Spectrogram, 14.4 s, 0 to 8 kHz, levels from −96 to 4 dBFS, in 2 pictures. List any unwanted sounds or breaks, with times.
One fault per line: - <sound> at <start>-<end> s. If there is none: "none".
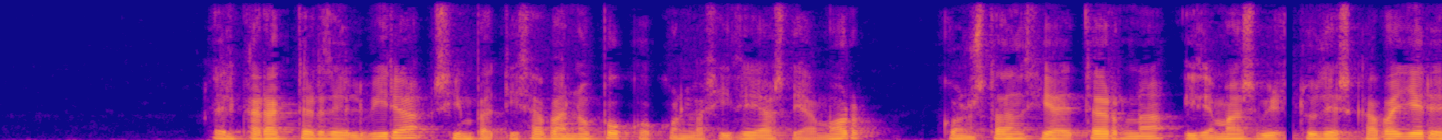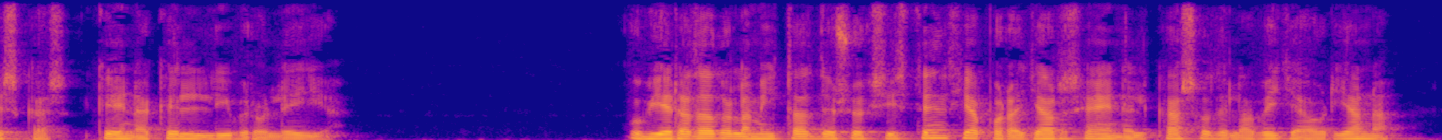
- dropout at 6.4-6.5 s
